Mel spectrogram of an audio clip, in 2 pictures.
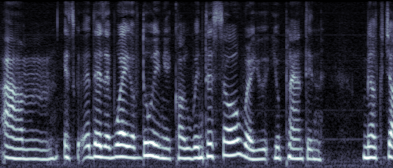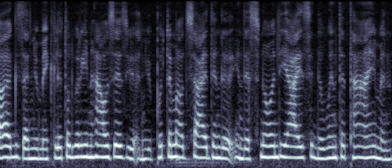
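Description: A woman's medium-pitched voice in an Italian accent, dark and mellow in tone, at a moderate pace. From Italy. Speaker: nature conservationist. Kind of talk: interview. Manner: animated. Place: studio. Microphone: studio mic.

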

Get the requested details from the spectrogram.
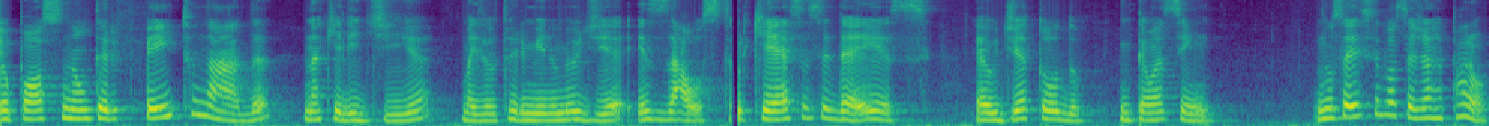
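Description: Against a quiet background, a woman with a medium pitch and a dark, mellow tone speaks at a fairly slow pace with ordinary pitch variation. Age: 20s. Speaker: YouTuber, student; YouTuber. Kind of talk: personal vlog testimony. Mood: personal, reflective. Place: home room. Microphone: lapel.

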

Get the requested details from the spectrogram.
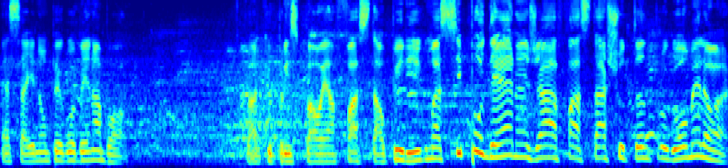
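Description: Over noticeable background noise, a man with a high voice talks at a fairly quick pace with very wide pitch swings. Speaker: play-by-play commentator. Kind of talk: live commentary.

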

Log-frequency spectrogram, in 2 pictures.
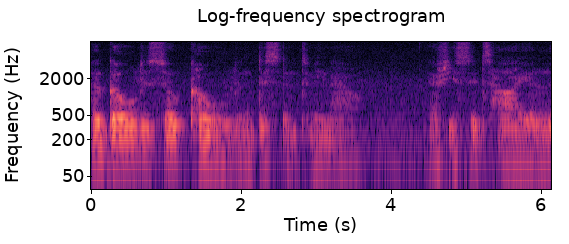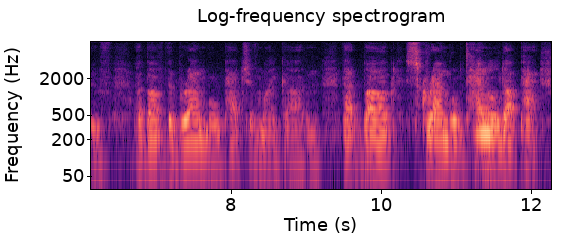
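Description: A man's somewhat breathy, fairly low voice at a very slow pace, with big swings in loudness and ordinary pitch variation. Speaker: poet. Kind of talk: poetry reading. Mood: brooding, melancholic. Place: home room. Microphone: camera far.

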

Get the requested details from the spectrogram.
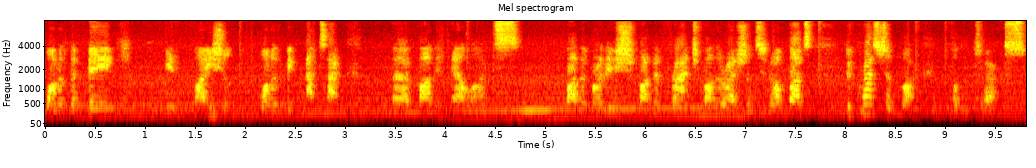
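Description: A man speaks at a moderate pace with long, frequent pauses over noticeable background noise. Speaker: tour guide. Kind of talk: guided tour commentary. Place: bus.

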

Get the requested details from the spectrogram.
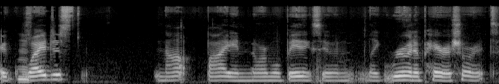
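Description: At a fairly slow pace, a woman speaks in a normal speaking voice at medium pitch. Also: ordinary pitch variation. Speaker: podcast co-host. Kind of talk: casual chat. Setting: video call.

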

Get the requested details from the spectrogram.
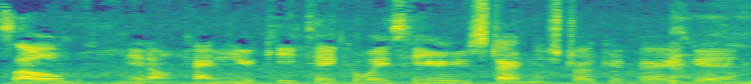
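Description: Noticeable background noise sits under a man speaking at a fairly quick pace, the sound dry with no echo. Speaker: golf instructor. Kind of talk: lesson recap instruction. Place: open country. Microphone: camera far.

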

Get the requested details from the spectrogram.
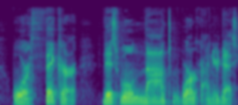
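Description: At a moderate pace and with fairly even intonation, a man talks while the background stays quiet. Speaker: tech reviewer. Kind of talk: product review tutorial. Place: home room. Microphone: studio mic.

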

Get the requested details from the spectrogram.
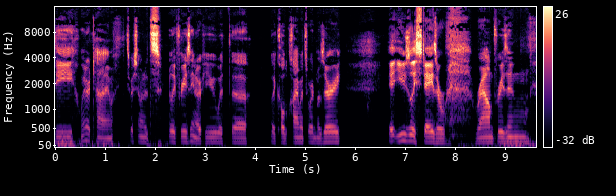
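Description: The speech moves at a moderate pace over light background noise. The sound is dry, with no echo. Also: man. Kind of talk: casual vlog chat. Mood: calm, slightly concerned. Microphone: phone near.

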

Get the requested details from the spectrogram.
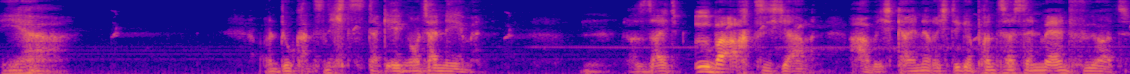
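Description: A man with a fairly low pitch puts on a character voice, slow and full of long, frequent pauses, with vocal fry, a bright, sharp tone, and audible room echo. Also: ordinary pitch variation.

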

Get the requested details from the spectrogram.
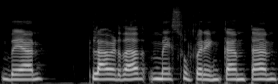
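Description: A woman in a dry sound with no echo against a quiet background. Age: 30s. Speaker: beauty vlogger. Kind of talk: product haul video. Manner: animated. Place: home room.

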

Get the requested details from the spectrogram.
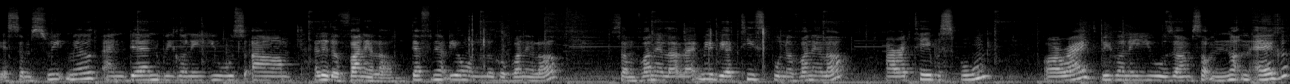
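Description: There is faint music in the background as a woman talks at a fairly quick pace. Her pitch varies in an ordinary way. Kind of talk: tutorial. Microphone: phone near.

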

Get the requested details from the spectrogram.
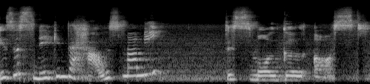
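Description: A woman talks at a fairly slow pace with a high pitch. Light background noise can be heard. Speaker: storyteller. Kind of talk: reading a story aloud. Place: home room. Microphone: earbuds.

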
